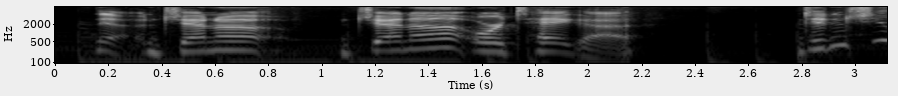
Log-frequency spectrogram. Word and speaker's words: Jenna Ortega: Yeah, Jenna Ortega.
